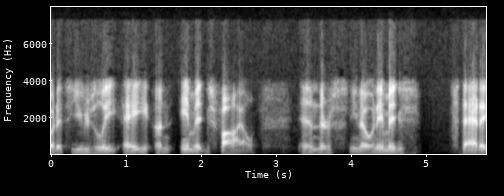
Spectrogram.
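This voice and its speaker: The man's voice sits at a medium pitch with fairly even intonation. He keeps a moderate pace. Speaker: software trainer. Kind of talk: tutorial. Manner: loud.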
